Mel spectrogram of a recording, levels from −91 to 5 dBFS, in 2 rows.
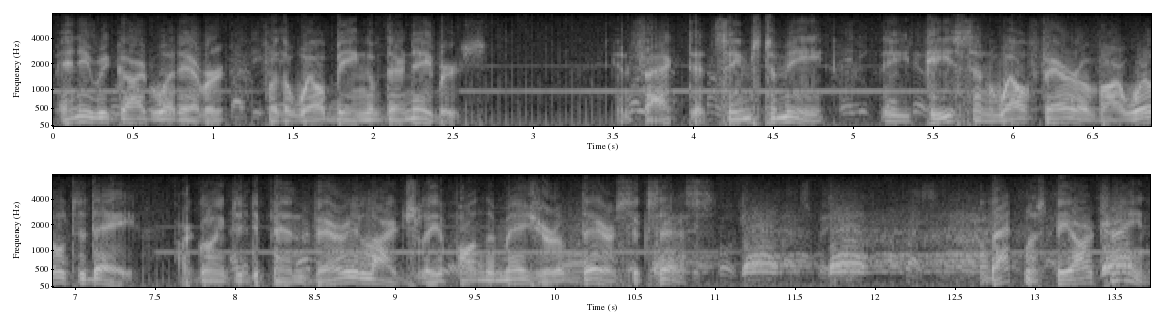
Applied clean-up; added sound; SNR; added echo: none; Wind instrument, woodwind instrument; 18 dB; none.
